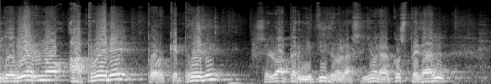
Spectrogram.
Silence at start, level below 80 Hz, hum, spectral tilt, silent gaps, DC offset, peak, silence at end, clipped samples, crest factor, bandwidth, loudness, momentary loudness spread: 0 s; -32 dBFS; none; -6 dB/octave; none; 0.3%; 0 dBFS; 0.05 s; 3%; 6 dB; 19.5 kHz; -7 LUFS; 8 LU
